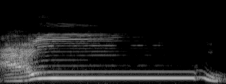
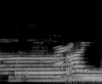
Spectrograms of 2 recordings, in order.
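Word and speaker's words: ع: আইন আইন আইন হুম যখন আপনি হা করে ফেলবেন তখন দেখবেন আপনার গলায় একটা এমনি চাপ পড়ে যখন পুরোপুরি হা করেন তখন গলায় এমনিতেই চাপ পড়বে ওইখান থেকে আইন উচ্চারণ করা শুরু করবেন আপনি হা করে ফেলবেন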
